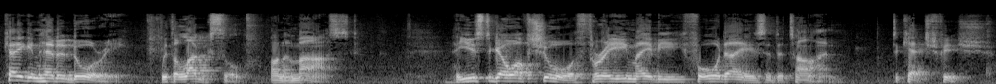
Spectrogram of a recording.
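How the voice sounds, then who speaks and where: A man telling a folk tale live in a measured way, with dramatic pauses. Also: medium pitch, a bit bright, reverberant. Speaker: storyteller. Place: radio studio with live audience.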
